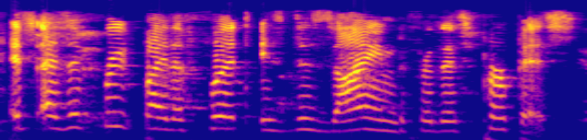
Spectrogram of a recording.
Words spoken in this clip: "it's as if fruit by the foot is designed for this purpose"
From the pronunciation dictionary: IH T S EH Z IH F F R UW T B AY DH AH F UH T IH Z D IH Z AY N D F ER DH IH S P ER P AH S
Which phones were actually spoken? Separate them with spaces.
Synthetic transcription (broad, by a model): IH T S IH Z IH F F R UW T B AY DH AH F UH T IH Z D IH Z AY N D F ER DH IH S P ER P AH S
